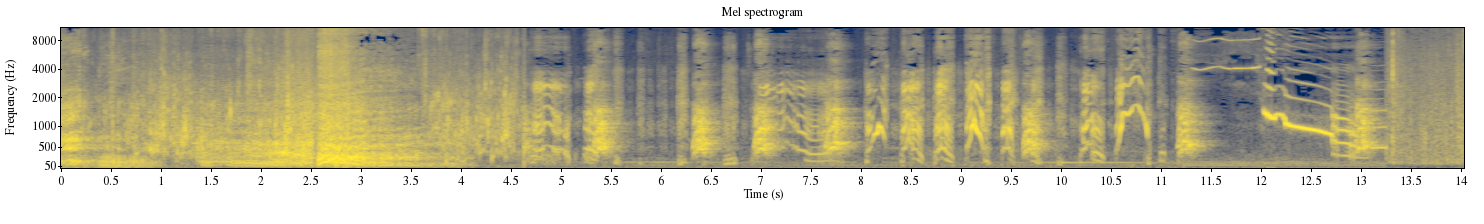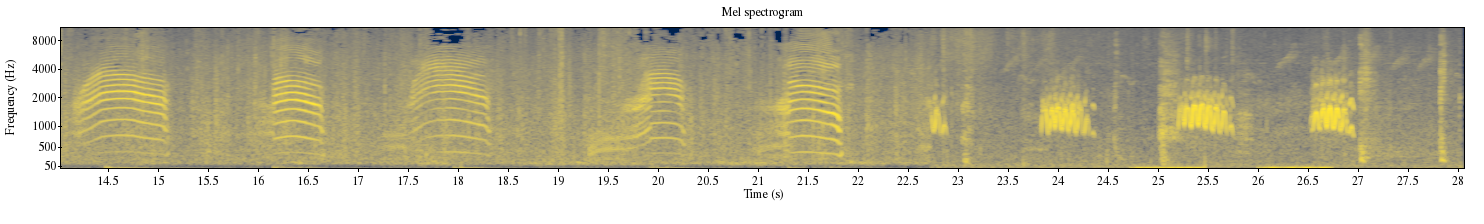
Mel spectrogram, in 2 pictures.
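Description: A tiger's roar for the first few seconds. After other short animal calls, a kitten meows five times, about a second and a half apart, each meow rising and then falling in pitch.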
